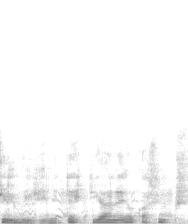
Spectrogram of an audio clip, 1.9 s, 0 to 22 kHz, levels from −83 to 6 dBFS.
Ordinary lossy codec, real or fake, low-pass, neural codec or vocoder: none; real; none; none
